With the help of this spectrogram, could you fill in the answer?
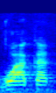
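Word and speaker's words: huaca: haka con h pero cuando pronunciamos pronunciamos guaca con g verdad es lo que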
